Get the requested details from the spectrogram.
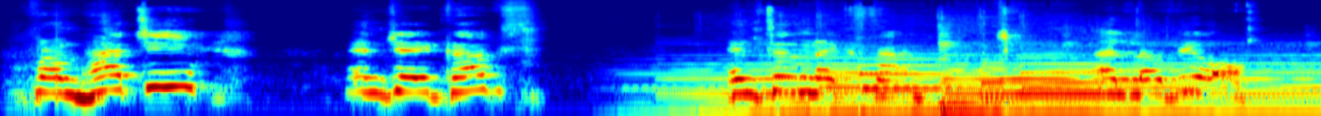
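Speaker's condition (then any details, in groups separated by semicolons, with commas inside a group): Cerebral palsy; present from birth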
